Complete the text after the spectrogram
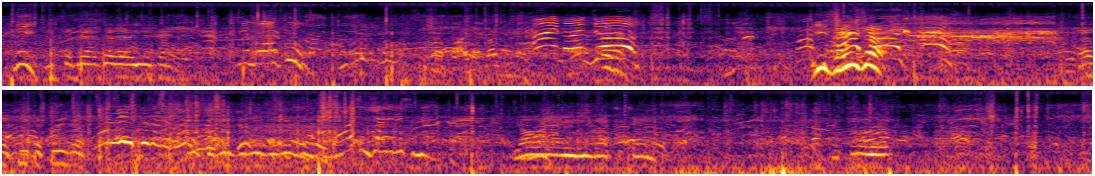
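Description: Young players shout and call out to each other outdoors.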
